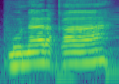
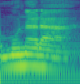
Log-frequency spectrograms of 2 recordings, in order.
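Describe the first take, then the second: First: The ending keeps the back consonant before 'a'. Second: The ending drops the back consonant before 'a'. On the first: "El pretérito indefinido erqa" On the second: "lo pronuncian como munara"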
